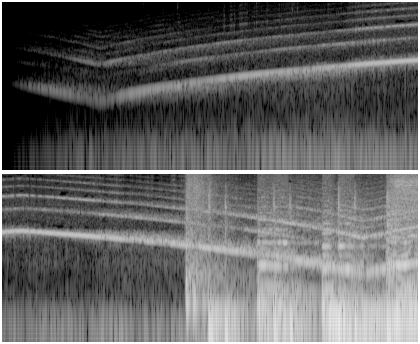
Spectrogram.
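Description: A police siren wail fades in, rising slowly in pitch and then falling. About four and a half seconds in, music with drums comes in over it as the wail starts to rise again.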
